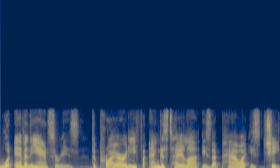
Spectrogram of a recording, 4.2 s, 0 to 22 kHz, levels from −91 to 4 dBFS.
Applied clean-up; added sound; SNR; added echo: none; none; none; none.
